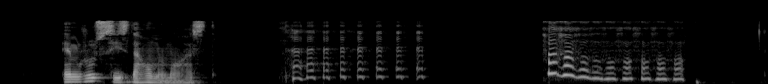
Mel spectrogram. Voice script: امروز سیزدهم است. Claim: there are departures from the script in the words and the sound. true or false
true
